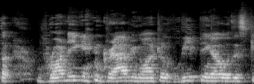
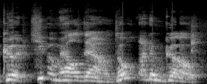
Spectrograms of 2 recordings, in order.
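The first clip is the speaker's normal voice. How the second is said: raised-pitch command to helpers; acted excited instruction, pitched up; urgent order; 5 semitones higher than usual. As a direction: keep them on task mid-struggle. Villager orders captive held down.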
